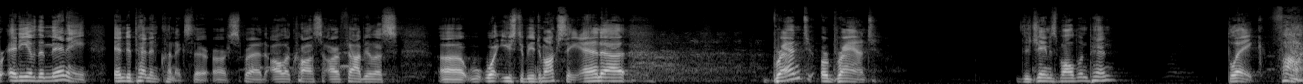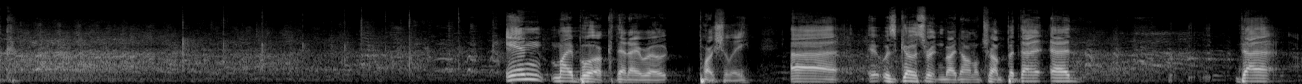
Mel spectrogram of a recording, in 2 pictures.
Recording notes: Live from the Bell House in Brooklyn.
